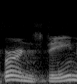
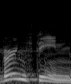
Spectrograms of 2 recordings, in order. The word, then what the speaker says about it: Bernstein: Now, you say Bernstein. That's me. You pronounce it differently from the conductor who prefers Bernstein.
